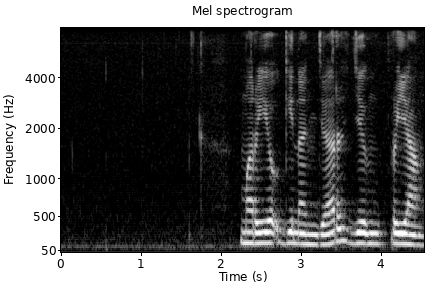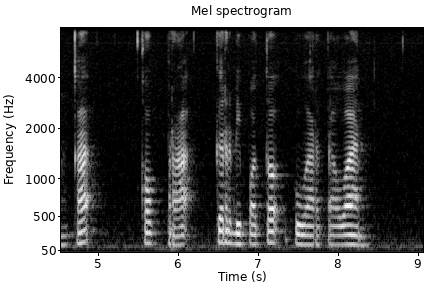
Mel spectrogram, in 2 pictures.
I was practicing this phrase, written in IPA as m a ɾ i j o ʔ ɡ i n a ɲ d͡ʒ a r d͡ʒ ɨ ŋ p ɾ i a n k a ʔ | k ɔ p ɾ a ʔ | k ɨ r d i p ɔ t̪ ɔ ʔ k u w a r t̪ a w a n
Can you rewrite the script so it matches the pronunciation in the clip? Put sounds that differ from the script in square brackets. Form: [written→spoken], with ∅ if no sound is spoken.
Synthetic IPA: m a ɾ i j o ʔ ɡ i n a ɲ d͡ʒ a r d͡ʒ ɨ ŋ p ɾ i a [n→ŋ] k a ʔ | k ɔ p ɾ a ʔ | k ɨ r d i p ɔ t̪ ɔ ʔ k u w a r t̪ a w a n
